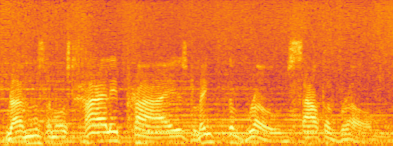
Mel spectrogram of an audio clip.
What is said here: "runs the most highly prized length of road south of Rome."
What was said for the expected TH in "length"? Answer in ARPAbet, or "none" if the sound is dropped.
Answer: TH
